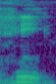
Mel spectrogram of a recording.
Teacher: हा के नीचे जेर है, बगैर खींचे पढ़ेंगे ही, हा जो है सीने से अदा करेंगे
